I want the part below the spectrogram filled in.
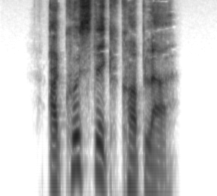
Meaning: acoustic coupler
- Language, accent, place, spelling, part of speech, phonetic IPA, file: German, Germany, Berlin, Akustikkoppler, noun, [aˈkʊstɪkˌkɔplɐ], De-Akustikkoppler.ogg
